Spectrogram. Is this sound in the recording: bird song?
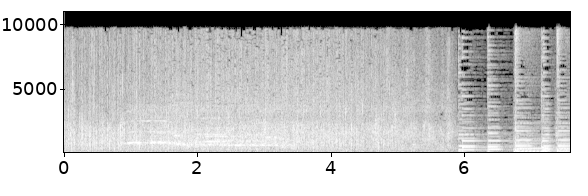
no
